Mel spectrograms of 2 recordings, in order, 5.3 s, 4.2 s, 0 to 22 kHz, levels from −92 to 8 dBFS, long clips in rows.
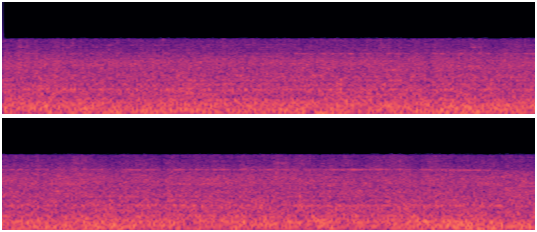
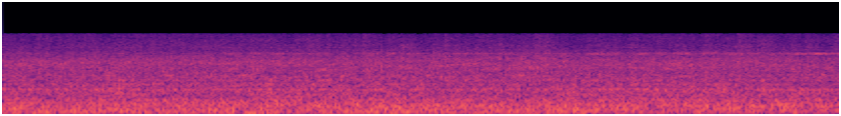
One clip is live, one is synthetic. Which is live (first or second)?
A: first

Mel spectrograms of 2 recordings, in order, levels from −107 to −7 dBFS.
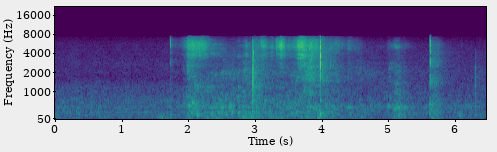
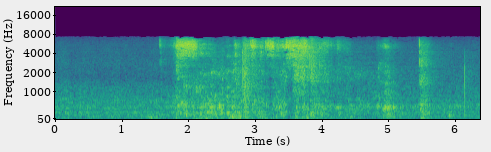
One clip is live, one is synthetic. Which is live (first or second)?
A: first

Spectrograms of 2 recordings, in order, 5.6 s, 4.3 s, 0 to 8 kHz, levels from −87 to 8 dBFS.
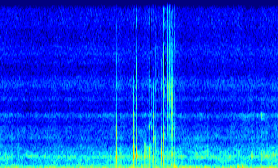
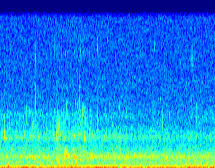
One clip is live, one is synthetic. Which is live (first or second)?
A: second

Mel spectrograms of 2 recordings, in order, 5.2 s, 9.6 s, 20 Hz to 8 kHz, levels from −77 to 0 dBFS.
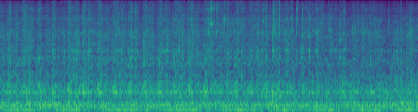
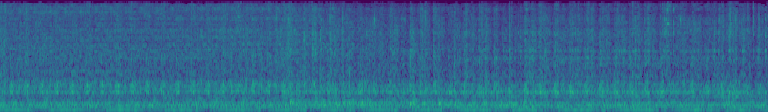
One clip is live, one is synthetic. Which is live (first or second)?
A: second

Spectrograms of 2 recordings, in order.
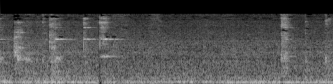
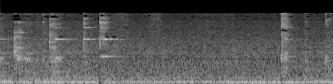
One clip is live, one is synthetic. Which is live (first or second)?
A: second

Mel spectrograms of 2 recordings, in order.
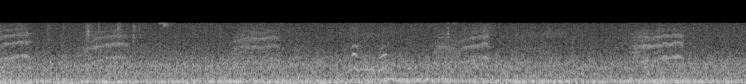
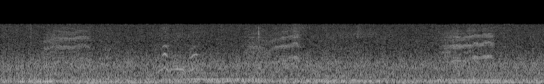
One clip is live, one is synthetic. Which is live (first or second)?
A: second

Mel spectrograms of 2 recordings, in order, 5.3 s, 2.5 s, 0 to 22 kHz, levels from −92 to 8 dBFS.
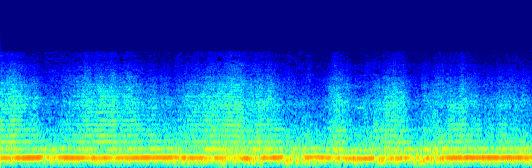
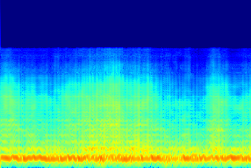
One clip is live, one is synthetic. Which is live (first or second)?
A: first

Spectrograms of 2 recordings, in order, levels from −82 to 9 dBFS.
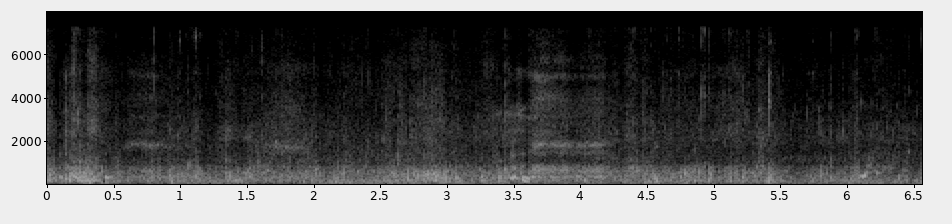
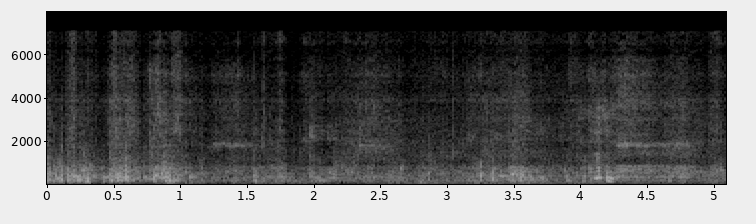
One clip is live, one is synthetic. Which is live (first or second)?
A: first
